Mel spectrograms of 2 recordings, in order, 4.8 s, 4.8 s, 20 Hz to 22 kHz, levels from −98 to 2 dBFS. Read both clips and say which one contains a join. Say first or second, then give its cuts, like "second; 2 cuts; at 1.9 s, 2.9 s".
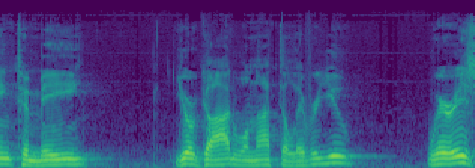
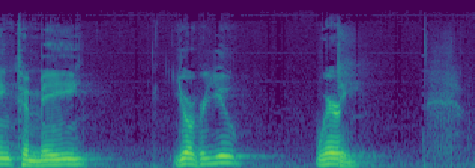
second; 2 cuts; at 2.0 s, 3.4 s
